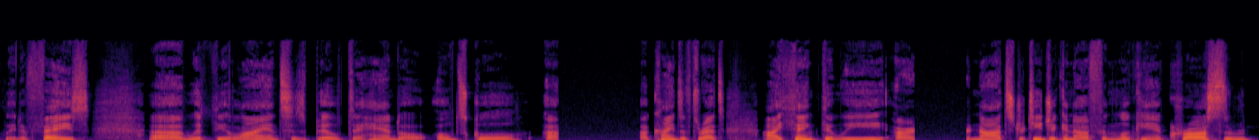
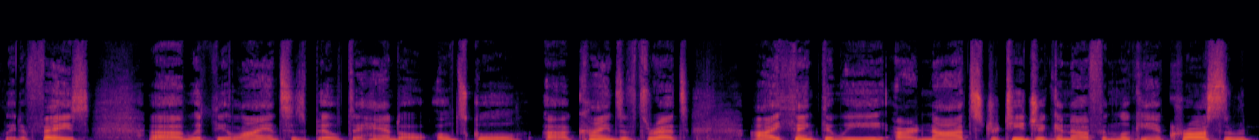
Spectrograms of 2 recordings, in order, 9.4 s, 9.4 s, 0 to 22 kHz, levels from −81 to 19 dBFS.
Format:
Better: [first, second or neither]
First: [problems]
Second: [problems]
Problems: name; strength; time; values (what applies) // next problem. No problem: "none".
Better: second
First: audio freezing; at 4 s for 0.5 s and at 7 s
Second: none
